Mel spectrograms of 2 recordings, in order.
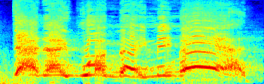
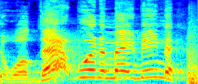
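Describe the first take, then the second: First: Slow, high, furious mock bellow; hammed-up tongue-tied roar; Buddy. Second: Said in the usual way. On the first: Buddy corrects the preacher, bellowing in worked-up rage. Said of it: "when he gets real worked up".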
